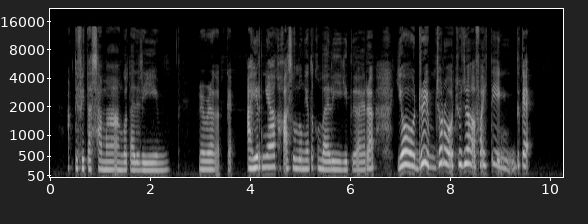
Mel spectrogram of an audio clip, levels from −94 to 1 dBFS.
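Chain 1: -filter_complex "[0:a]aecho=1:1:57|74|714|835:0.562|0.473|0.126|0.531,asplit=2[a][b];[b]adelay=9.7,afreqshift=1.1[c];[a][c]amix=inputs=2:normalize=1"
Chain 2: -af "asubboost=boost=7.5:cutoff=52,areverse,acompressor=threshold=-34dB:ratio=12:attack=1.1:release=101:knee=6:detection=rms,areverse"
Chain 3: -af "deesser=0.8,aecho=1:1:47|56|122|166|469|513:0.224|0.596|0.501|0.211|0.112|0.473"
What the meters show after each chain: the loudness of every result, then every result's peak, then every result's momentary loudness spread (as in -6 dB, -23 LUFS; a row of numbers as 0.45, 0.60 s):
-30.5, -41.5, -28.0 LUFS; -12.0, -28.5, -10.5 dBFS; 14, 8, 14 LU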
